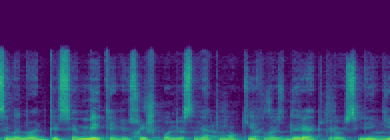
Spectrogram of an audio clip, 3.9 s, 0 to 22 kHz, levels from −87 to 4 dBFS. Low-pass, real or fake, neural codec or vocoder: 14.4 kHz; fake; codec, 44.1 kHz, 2.6 kbps, SNAC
